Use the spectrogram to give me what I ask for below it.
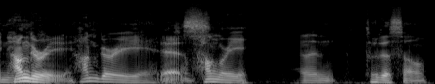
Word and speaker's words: Hungary: And then go to Unarn on how do you say Hungary?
